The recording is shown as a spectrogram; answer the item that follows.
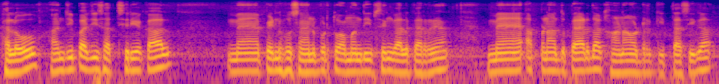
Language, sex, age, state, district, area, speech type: Punjabi, male, 30-45, Punjab, Rupnagar, rural, spontaneous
